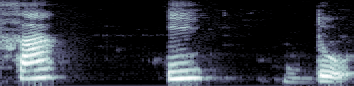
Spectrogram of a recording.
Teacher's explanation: você realmente tem uma palavra paroxítona, porque a penúltima sílaba é tônica, mas ela não é terminada em ditongo.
